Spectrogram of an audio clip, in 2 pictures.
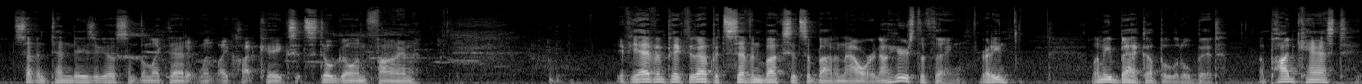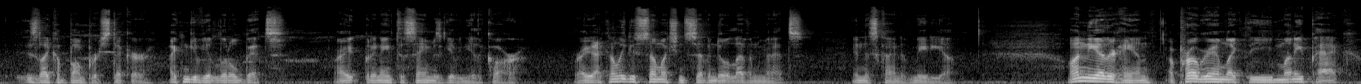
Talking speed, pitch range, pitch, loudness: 205 wpm, 85-105 Hz, 95 Hz, -23 LUFS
